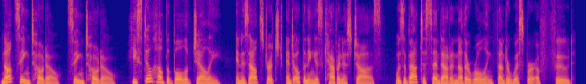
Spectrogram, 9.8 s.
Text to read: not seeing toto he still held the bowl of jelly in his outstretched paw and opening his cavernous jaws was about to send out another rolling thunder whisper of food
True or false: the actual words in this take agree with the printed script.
false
